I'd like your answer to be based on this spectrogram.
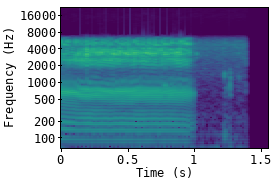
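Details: Snoring during sleep: one loud, buzzing, fluttering snore followed by softer breath noise; snoring.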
